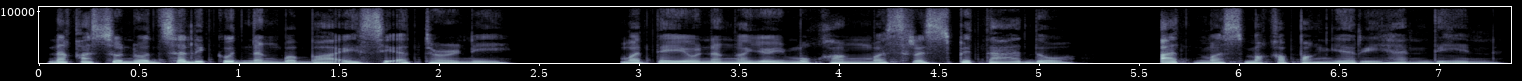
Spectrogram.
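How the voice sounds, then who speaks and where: A Filipino woman narrates a dramatic story in a fairly low voice. The recording is dry and close, with very little room around it. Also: animated, normal speed, darkish tone, no room sound.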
